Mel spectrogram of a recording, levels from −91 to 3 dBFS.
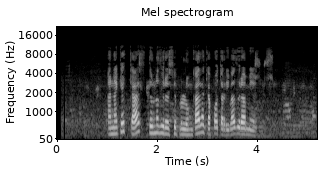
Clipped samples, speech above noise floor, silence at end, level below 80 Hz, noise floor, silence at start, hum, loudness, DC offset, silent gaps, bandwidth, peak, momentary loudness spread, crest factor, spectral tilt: under 0.1%; 29 dB; 0.05 s; -80 dBFS; -54 dBFS; 1 s; none; -24 LUFS; under 0.1%; none; 11 kHz; -6 dBFS; 22 LU; 20 dB; -4 dB/octave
